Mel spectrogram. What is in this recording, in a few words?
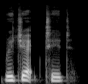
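"rejected", British English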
